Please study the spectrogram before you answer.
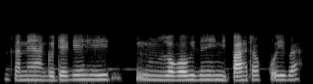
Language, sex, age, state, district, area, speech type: Assamese, female, 30-45, Assam, Sivasagar, rural, conversation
